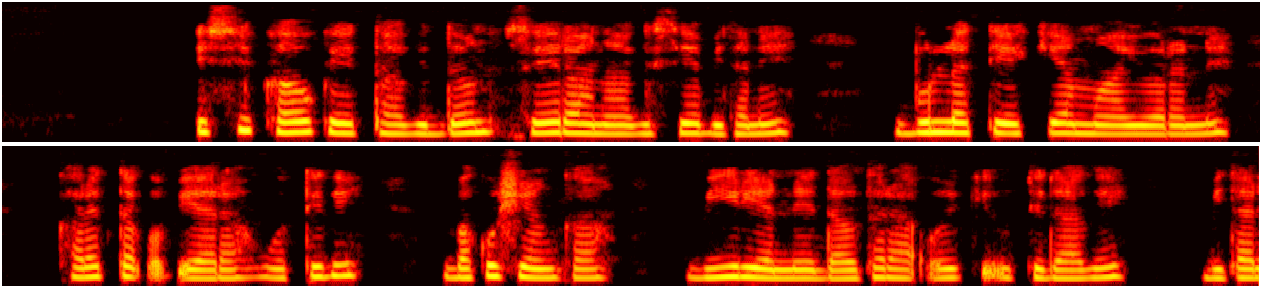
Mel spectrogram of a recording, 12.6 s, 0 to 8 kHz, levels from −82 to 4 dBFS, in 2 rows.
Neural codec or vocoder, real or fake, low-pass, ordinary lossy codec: none; real; 7.2 kHz; MP3, 64 kbps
